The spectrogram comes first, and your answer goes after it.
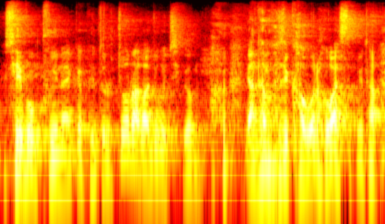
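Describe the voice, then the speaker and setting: A man's voice: on the low side, fast, darkish tone, reverberant. A man pastor preaching a sermon in a church, chuckling now and then and acting out quoted lines. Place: church sanctuary.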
